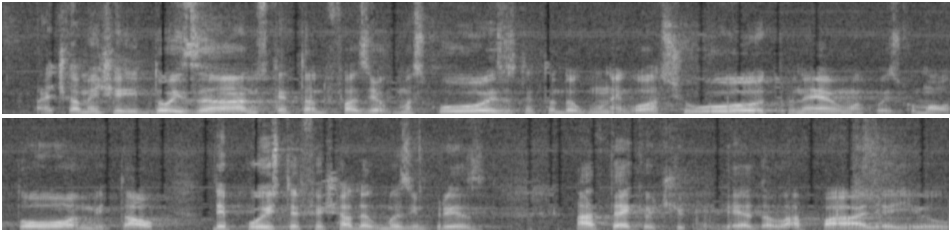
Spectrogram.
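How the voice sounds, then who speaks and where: Light background noise sits behind a man talking at a very fast pace. His intonation is lively. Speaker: guest. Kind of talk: interview answer. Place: studio. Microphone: lapel.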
